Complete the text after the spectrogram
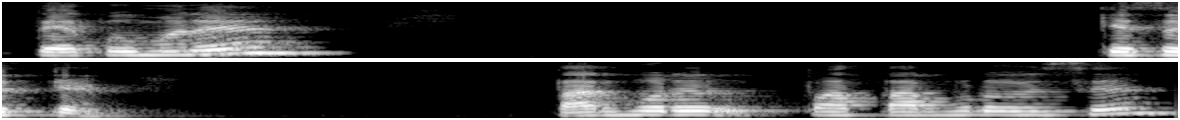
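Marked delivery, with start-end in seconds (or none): none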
